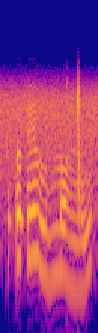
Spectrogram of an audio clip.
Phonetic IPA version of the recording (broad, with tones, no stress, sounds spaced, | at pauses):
ʔ ə˦˥ ʔ e˦˥ l u˧˩ nː ɔ˧˩ ŋ͡ǀ u˩˥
